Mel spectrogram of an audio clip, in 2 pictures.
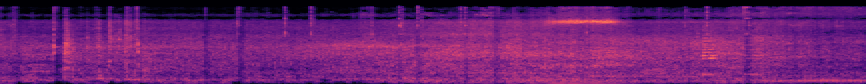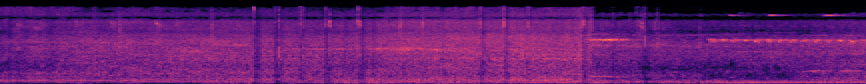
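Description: Road traffic going past: a steady rumble of vehicle engines that swells as one vehicle passes about eight seconds in, with a few light clicks.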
